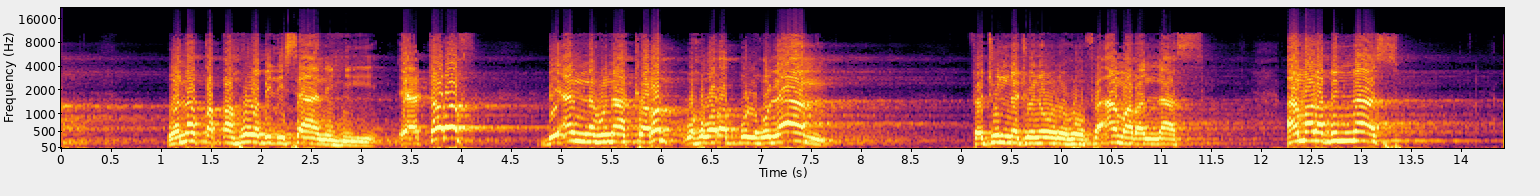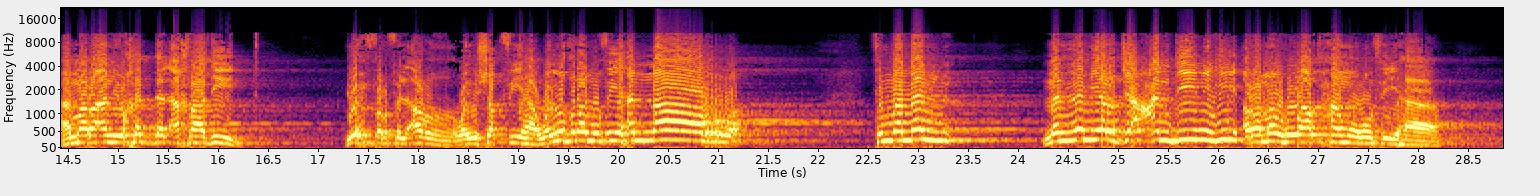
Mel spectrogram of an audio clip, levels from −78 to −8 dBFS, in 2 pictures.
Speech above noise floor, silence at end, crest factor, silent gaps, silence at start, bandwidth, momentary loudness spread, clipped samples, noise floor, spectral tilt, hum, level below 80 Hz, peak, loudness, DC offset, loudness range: 28 dB; 0.15 s; 6 dB; none; 0 s; 16 kHz; 18 LU; 3%; -32 dBFS; -4.5 dB/octave; none; -28 dBFS; 0 dBFS; -5 LUFS; under 0.1%; 3 LU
